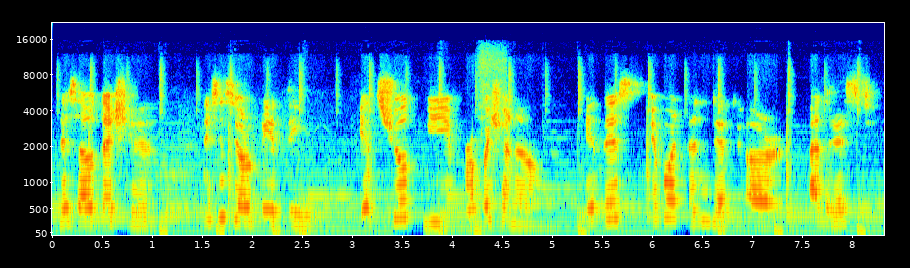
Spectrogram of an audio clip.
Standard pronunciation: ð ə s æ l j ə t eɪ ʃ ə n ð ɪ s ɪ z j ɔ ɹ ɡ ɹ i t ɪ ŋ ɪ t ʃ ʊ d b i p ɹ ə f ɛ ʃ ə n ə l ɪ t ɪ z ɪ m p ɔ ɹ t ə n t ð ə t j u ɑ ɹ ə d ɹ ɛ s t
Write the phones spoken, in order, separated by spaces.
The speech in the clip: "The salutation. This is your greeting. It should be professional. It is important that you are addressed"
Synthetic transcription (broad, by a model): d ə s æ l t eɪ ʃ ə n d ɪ s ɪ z j ɔ ɹ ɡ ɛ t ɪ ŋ ɪ t ʃ ʊ d b i p ɹ ə f ɛ ʃ ə n ə l ɪ t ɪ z ɪ m p ɔ ɹ t ə n t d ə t j u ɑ ɹ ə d ɹ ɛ s t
